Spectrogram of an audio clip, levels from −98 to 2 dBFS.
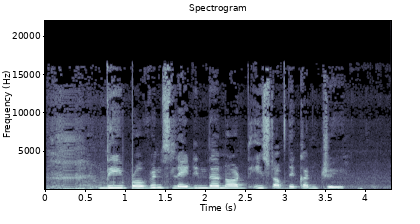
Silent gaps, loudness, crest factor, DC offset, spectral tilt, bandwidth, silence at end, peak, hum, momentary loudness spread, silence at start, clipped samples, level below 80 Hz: none; -15 LUFS; 14 dB; under 0.1%; -5 dB/octave; 17 kHz; 0.35 s; -2 dBFS; none; 14 LU; 0.05 s; under 0.1%; -46 dBFS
